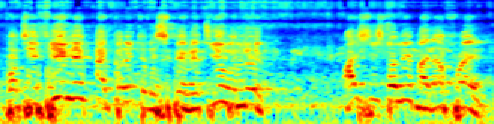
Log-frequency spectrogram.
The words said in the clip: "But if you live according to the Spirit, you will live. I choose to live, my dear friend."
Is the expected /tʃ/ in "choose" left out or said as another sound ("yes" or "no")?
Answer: yes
